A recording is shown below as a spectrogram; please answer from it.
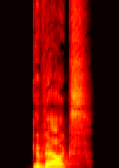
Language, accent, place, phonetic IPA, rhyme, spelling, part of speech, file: German, Germany, Berlin, [ɡəˈvɛʁks], -ɛʁks, Gewerks, noun, De-Gewerks.ogg
- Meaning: genitive of Gewerk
